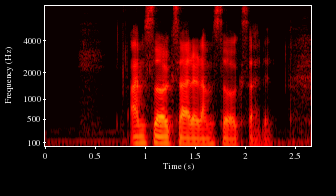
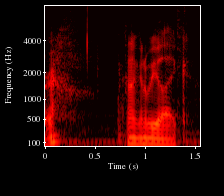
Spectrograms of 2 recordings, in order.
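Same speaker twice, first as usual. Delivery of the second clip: ordinary delivery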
